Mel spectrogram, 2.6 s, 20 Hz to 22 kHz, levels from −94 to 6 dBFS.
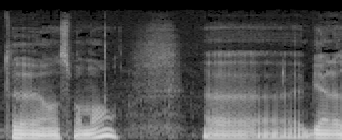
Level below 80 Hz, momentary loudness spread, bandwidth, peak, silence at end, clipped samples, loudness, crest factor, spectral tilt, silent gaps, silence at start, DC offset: -44 dBFS; 20 LU; 14 kHz; 0 dBFS; 0 s; under 0.1%; -17 LUFS; 16 dB; -7.5 dB/octave; none; 0.05 s; under 0.1%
